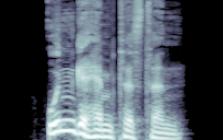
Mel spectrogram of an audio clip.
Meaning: 1. superlative degree of ungehemmt 2. inflection of ungehemmt: strong genitive masculine/neuter singular superlative degree
- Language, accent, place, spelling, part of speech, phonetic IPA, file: German, Germany, Berlin, ungehemmtesten, adjective, [ˈʊnɡəˌhɛmtəstn̩], De-ungehemmtesten.ogg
